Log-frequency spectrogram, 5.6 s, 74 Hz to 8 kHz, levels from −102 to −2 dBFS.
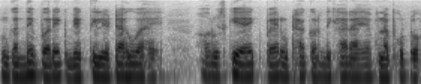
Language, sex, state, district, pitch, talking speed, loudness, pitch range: Hindi, male, Bihar, Patna, 110 Hz, 190 wpm, -17 LUFS, 105-115 Hz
